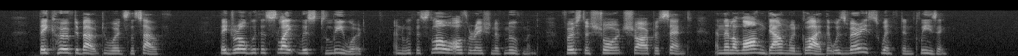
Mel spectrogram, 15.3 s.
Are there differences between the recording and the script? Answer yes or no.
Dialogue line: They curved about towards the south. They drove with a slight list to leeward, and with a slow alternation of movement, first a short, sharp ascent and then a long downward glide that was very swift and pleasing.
no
